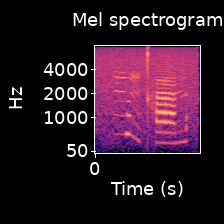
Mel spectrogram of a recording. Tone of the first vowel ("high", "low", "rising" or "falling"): falling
